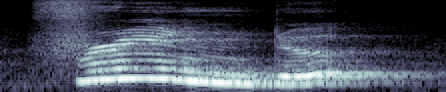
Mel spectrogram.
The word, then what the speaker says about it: vrienden: Some Dutch will skip this N, the letter. Some will pronounce this friends as vrienden, but I'm not native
